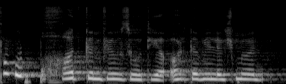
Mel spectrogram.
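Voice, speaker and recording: High-voiced chatty woman storyteller. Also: fairly even intonation, normal speed, mellow. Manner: chatty, with conversational asides. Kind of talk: casual story narration. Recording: echoey room with long reverb.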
